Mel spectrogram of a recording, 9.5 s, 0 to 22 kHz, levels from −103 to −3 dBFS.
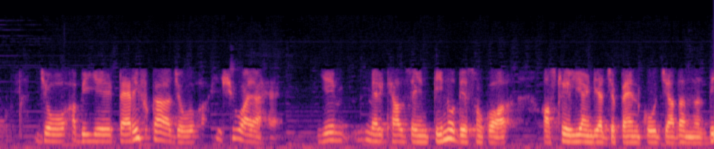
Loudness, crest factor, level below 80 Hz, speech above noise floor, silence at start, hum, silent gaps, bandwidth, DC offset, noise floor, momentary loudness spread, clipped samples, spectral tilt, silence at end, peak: -26 LUFS; 16 dB; -56 dBFS; 23 dB; 0 s; none; none; 4.4 kHz; under 0.1%; -48 dBFS; 11 LU; under 0.1%; -9 dB/octave; 0 s; -10 dBFS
